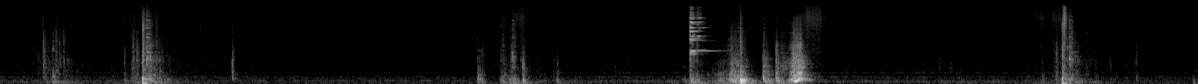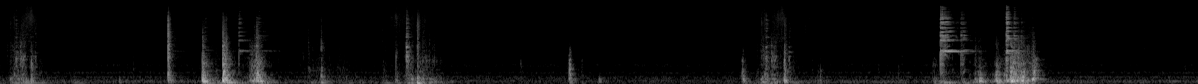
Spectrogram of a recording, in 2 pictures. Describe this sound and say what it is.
Open refrigerator fridge, rummage, bottles, food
